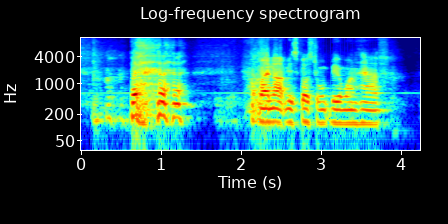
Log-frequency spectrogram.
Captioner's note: laughs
